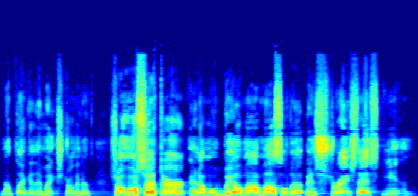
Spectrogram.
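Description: A man in his fifties with a Southern US accent preaching informally, folksy and conversational, swinging emphatically between quiet asides and loud declarations. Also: high-pitched, expressive, brisk. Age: 50s. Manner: folksy and conversational, peppered with praise exclamations. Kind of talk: informal sermon with personal anecdotes and prayer.

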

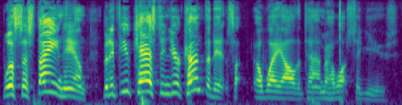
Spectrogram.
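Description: A man in his late fifties preaching a sermon, animated, rising to loud exhortation and dropping to quiet asides. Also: fairly high pitch, moderate pace, no room sound. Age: 50s.

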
